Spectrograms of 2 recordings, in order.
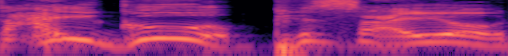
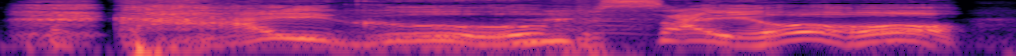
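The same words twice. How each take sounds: First: It is said in a calm, plain way. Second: It is said in a totally frustrated way.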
